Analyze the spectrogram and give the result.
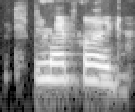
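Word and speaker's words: leopard: अब देखिए ओ is silent in the combination of ई ओ एंड ओ यू। जी देखें ओ silent होगा जब हमारा इ ओ का कॉम्बिनेशन होगा और वर्ड्स में आपके अगर इ ओ ओ यू आ जाएगा तो ओ जो होगा वो साइलेंट हो जाएगा जैसे पीपल नहीं पढ़ेंगे क्या पढ़ेंगे उसको पीपल बस people people people Jio पारडी नहीं पढ़ेंगे उसको जे पारडी पढ़ेंगे रहेंगे बस लेपर्ड लेपर्ड रफ रफ ओ का साउंड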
